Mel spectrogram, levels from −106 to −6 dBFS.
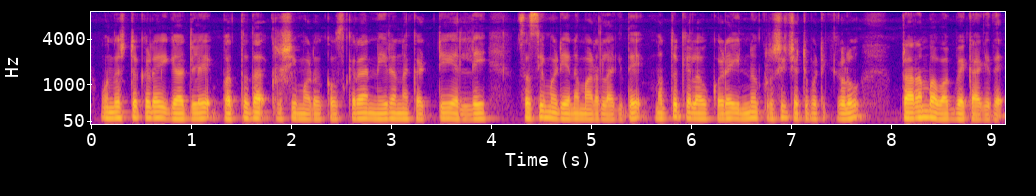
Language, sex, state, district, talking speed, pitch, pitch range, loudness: Kannada, male, Karnataka, Mysore, 125 wpm, 100 Hz, 100-110 Hz, -25 LUFS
